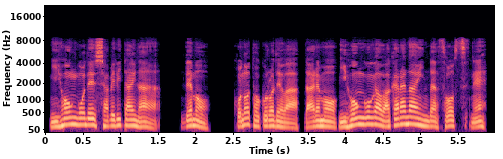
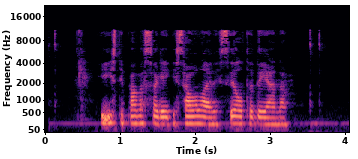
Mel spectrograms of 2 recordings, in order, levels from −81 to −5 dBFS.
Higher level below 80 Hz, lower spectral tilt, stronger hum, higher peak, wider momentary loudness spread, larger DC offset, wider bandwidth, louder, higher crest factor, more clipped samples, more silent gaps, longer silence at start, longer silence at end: first, -52 dBFS vs -60 dBFS; about the same, -5.5 dB/octave vs -4.5 dB/octave; neither; first, -2 dBFS vs -12 dBFS; second, 6 LU vs 21 LU; neither; second, 9 kHz vs 11.5 kHz; first, -16 LUFS vs -25 LUFS; about the same, 14 dB vs 14 dB; neither; first, 1.57-1.75 s, 2.23-2.50 s vs none; second, 0.05 s vs 0.45 s; second, 0.1 s vs 0.45 s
